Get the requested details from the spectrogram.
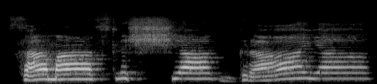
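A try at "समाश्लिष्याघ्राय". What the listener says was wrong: Again, samashlishya. That samashlishya. Here, this particular sha, it is not sakara. It is not samashli. It is samashlishyagraya.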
